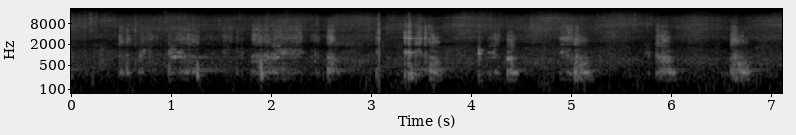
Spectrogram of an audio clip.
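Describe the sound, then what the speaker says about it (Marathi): Onions with curry leaves sauté in a pan for spicy Maharashtrian dhaba-style sev bhaji, a steady sizzle broken by repeated rhythmic scrapes and stirs of the spoon, close and moderately loud. "बारीक शरीराला कांदा घालून घेऊ कांदा व्यवस्थित परतून घेऊ हलका कलर चेंज होतोपर्यंत"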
